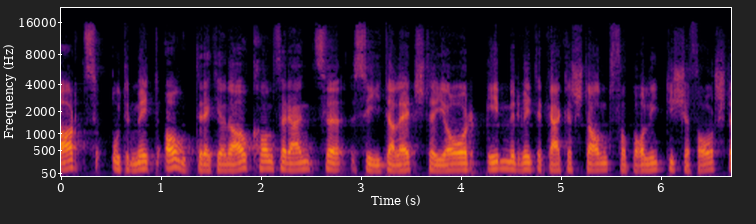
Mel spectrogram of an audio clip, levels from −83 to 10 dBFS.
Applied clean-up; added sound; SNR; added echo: neural mask model DeepFilterNet 3.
